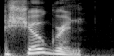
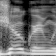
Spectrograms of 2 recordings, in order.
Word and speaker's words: Sjowgren: Today's subject is Sjogren. And Sjogren, which is spelled S-J-O-W-G-R-E-N, they're a mixed-gendered surf-pop trio based in the San Francisco Bay Area.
